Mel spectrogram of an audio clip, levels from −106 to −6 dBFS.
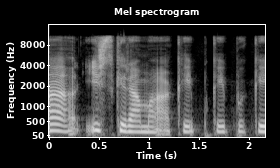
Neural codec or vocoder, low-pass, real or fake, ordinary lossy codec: none; 10.8 kHz; real; AAC, 96 kbps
